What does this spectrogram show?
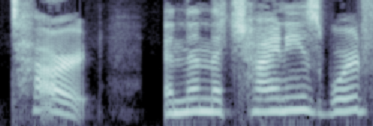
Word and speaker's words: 塔: There was never an impulse for me wanting to talk about them. So now you know how to say it. So egg plus third tone ta, and you've got it.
